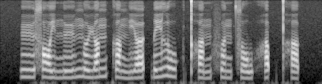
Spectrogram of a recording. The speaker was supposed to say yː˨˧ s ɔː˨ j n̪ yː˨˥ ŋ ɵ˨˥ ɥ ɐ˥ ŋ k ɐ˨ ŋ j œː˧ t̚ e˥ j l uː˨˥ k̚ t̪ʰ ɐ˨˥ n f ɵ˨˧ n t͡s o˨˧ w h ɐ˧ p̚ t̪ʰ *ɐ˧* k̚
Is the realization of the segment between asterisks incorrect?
yes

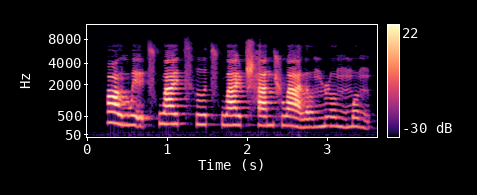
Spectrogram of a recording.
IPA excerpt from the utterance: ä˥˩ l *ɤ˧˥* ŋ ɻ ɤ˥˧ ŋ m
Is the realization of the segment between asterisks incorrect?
no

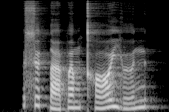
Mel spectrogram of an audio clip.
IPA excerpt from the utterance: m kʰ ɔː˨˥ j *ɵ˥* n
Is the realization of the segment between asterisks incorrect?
yes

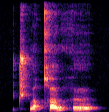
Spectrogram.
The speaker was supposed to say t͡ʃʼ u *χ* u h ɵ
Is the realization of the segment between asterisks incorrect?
yes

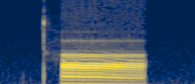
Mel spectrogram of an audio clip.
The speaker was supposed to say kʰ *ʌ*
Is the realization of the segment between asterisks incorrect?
yes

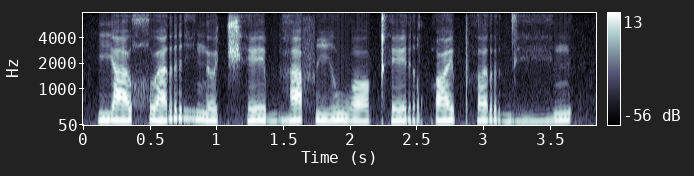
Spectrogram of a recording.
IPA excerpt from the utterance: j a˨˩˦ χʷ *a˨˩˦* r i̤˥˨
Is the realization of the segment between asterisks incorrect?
no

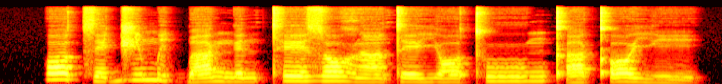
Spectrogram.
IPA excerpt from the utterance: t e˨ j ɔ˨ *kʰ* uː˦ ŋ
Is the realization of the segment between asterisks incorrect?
yes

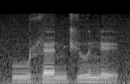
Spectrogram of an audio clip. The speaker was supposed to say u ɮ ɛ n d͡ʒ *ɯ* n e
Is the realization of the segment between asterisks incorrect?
no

